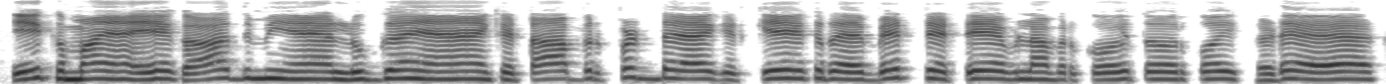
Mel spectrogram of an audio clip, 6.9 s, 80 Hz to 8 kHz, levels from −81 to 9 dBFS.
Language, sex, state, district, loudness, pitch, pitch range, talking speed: Rajasthani, female, Rajasthan, Churu, -13 LUFS, 265 Hz, 255-275 Hz, 200 wpm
